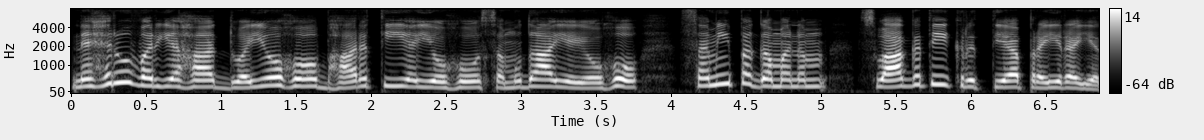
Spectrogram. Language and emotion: Sanskrit, neutral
